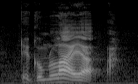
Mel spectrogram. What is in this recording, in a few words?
"degumLAAya", Washo; married couple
